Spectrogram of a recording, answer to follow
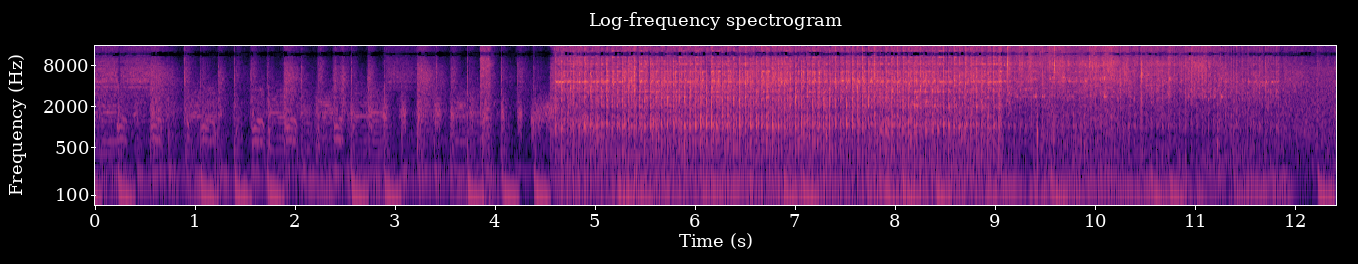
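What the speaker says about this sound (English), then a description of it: "I need more time to finish hammering the hole!" Video game scene of a hole being hammered into a reservoir: rapid jackhammer-like pounding, first in choppy bursts, then a dense, loud, continuous mechanical rattle that eases slightly toward the end.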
